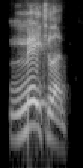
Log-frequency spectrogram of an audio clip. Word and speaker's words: Maitland: É, Midland? É, é, Maitland. Maitland mobilização neural e também neurodinâmica clínica.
